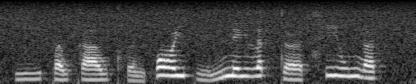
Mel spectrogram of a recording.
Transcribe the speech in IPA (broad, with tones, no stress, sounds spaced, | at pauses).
iː˨˧ p ɐ˨˧ w k aː˨˧ w kʰ ɵ˨˩ n p ɔː˥ j p yː˨˥ n n̪ e˥ j l ɐ˥ t̚ t̪ œː˨ t͡sʰ iː˥ w ŋ ɐ˥ k̚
